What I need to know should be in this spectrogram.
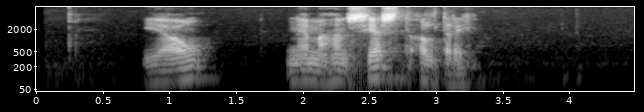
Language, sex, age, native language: Icelandic, male, 50-59, Icelandic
